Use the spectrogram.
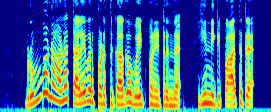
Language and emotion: Tamil, happy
